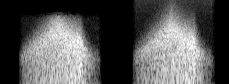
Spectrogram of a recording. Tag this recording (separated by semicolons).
effect; fx; horror; mono; movement; noise; zombie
